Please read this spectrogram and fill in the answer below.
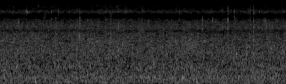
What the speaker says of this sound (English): It's a new creek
